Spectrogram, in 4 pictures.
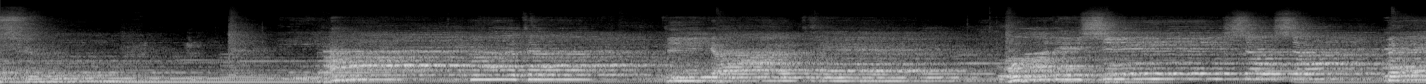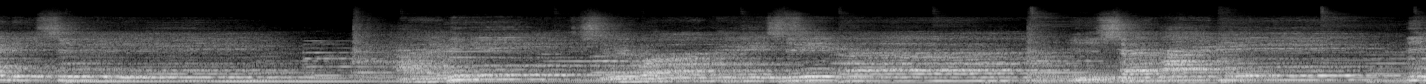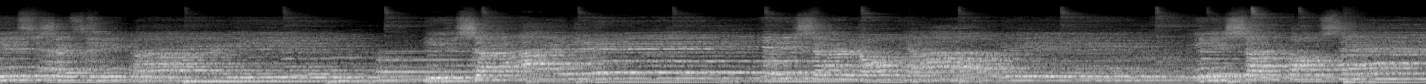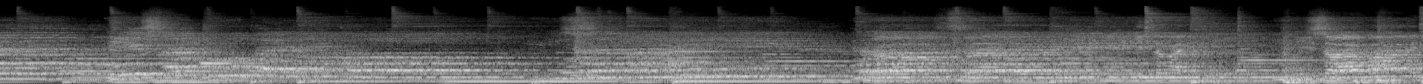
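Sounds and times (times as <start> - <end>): drums: 0.0 - 5.4, 9.3 - 57.0
keyboard: 0.0 - 57.0
man singing lead: 10.0 - 16.8, 53.4 - 57.0.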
